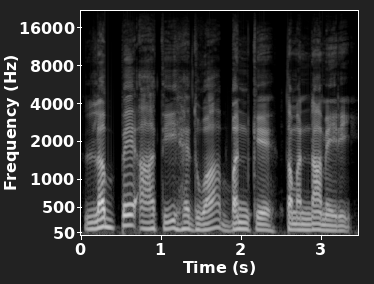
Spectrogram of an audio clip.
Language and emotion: Urdu, neutral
